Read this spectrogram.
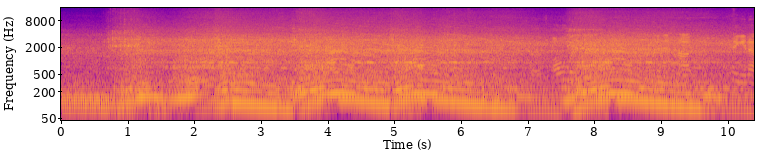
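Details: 2000 Ford F-150 after replacing throttle position sensor, whose fault (blamed on ethanol fuel) cut fuel past a throttle point: repeated blips climb and fall smoothly, no stutter or fuel cut; healthy.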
